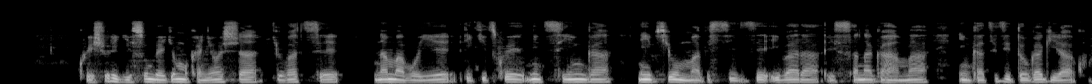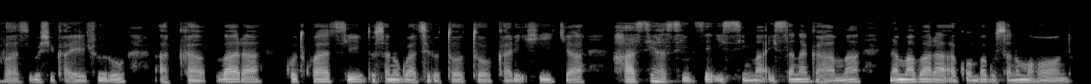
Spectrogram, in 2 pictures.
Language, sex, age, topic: Rundi, male, 25-35, education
